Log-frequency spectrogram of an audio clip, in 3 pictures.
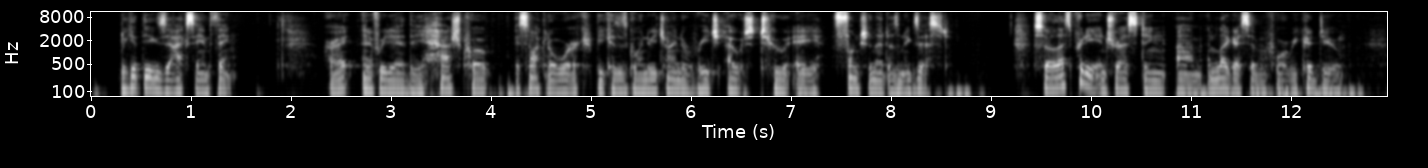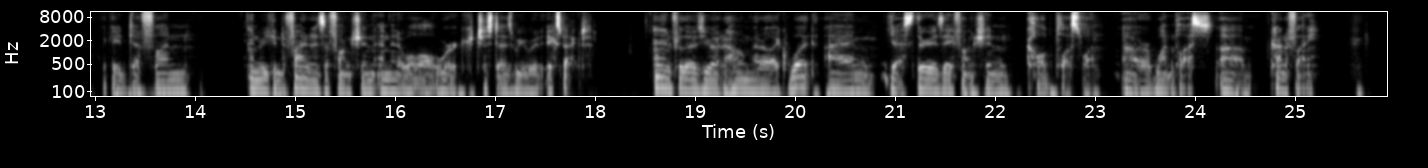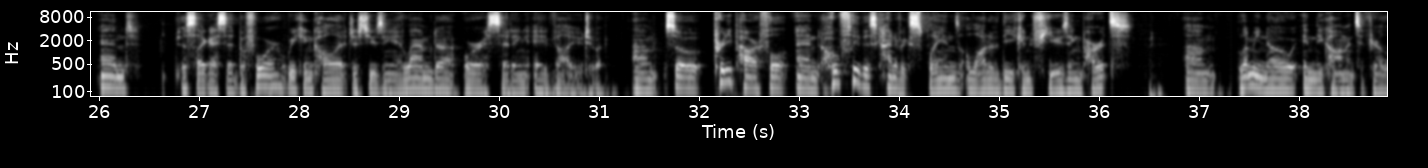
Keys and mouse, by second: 0.0 ctrl+c, 1.2-1.6 ctrl+f, 3.3 #, 3.4 ', 4.3 ctrl+c, 7.0 ctrl+b, 8.1 ctrl+n, 8.4 ctrl+n, 8.6 ctrl+n, 8.8 ctrl+p, 8.9 ctrl+w, 10.8 ctrl+p, 10.9 ctrl+p, 11.0 ctrl+f, 11.4 ctrl+f, 11.6 ctrl+p, 11.8 ctrl+p, 11.9 ctrl+f, 12.2 ctrl+n, 12.3 ctrl+f, 12.5 ctrl+f, 12.7 ctrl+BackSpace, 12.9-14.0 typing, 14.2 ctrl+f, 14.3 ctrl+e, 15.0 ctrl+c, 16.6 ctrl+n, 19.3 ctrl+f, 19.5 ctrl+f, 20.1 ctrl+f, 20.2 ctrl+f, 20.4 ctrl+f, 21.0 ctrl+f, 21.2 ctrl+f, 21.7 ctrl+alt+space, 22.0 ctrl+g, 22.5 ctrl+n, 22.8 ctrl+n, 23.2 ctrl+n, 24.3 ctrl+n, 25.5 ctrl+n, 27.7 ctrl+c, 28.5 ctrl+n, 29.0 ctrl+n, 29.2 ctrl+n, 29.5 ctrl+p, 29.8 ctrl+n, 30.0 ctrl+n, 30.5 ctrl+space, 30.7 ctrl+n, 30.8 ctrl+n, 30.9 ctrl+w, 31.0 ctrl+p, 31.2 ctrl+n, 36.9 ctrl+p, 37.1 ctrl+p, 37.3-38.8 ctrl+p.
